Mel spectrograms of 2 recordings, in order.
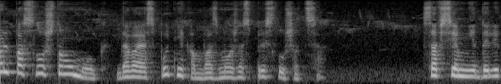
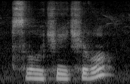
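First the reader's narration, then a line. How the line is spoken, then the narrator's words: Whispered. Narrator (Russian): прошептал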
